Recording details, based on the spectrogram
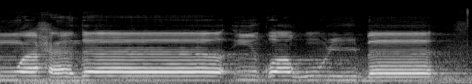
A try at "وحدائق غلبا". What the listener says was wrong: وحدائق همزة uzatma. İq akıcı bir sesle söyle.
